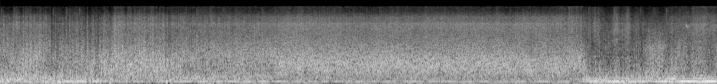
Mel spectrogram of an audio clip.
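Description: Outboard motor running steadily as a fishing boat travels at speed, with a steady low hum under loud rushing wind and water.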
